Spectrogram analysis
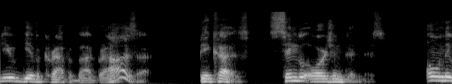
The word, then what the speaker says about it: Graza: Well, in the next episodes of Andor, Andor cooks dinner, which might be a good time to let Cassie know about Gratza. Graza.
